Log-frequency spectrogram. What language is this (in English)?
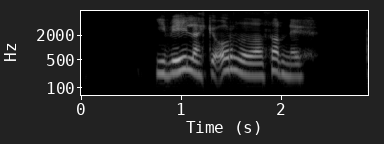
Icelandic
